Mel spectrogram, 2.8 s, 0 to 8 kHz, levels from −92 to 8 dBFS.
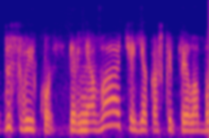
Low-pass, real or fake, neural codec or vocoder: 7.2 kHz; fake; codec, 44.1 kHz, 7.8 kbps, DAC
